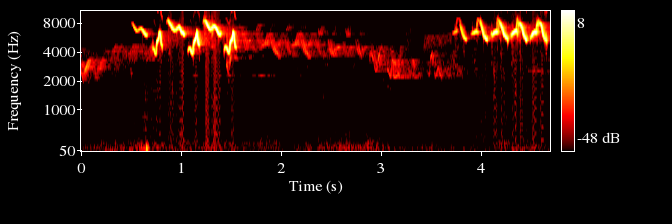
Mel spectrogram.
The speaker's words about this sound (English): All right, we've got another call, a bird call here. Warblers fly over Wisconsin. Here's the, I'm not familiar with this one, the American Redstart.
